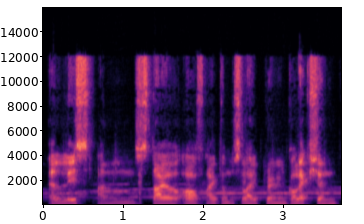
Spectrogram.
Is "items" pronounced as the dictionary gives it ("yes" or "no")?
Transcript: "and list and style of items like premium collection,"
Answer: no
